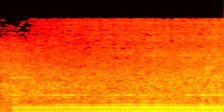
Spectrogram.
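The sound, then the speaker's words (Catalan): A car engine hums steadily as it passes in the rain, its low drone blended with a continuous watery hiss of tires on a wet city street, holding an even level throughout with no voices. “Ha passat el cotxe,”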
